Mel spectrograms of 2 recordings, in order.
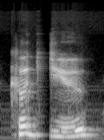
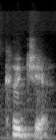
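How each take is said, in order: First: The D and Y sounds stay separate. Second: The D and Y merge into a 'ja' sound. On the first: "So could could you is is pronounced as" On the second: "is pronounced as ja"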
